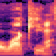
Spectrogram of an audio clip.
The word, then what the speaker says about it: Joaquin: I never say his name right, but Joaquin Phoenix? – Oh, Joaquin Phoenix. – Joaquin. I knew it was.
